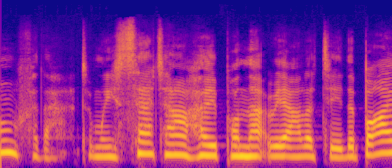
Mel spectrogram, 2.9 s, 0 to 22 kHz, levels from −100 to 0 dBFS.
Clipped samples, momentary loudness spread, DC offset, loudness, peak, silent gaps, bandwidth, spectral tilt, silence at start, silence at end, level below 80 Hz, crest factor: under 0.1%; 11 LU; under 0.1%; -16 LUFS; -2 dBFS; none; 14.5 kHz; -5 dB/octave; 0 s; 0 s; -66 dBFS; 14 dB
